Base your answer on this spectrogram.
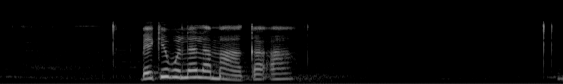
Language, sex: Northern Sotho, female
